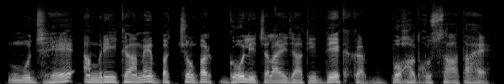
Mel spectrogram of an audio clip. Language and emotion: Urdu, angry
